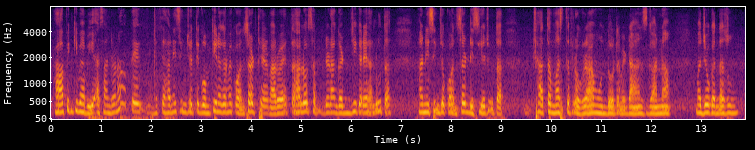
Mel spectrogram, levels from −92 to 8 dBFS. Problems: constant background noise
